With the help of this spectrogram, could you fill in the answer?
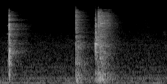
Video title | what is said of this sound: How to Use an Arbor Press to Make Bath Bombs | you can hear it too there's just a different sound to it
